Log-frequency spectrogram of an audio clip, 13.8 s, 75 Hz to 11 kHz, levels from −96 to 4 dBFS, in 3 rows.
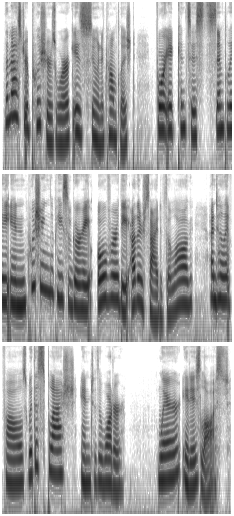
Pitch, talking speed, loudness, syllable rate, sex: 225 Hz, 160 wpm, -18 LUFS, 4.5 syllables/s, female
